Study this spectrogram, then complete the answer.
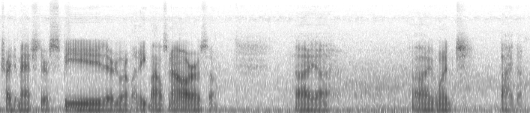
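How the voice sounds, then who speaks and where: Audible room echo surrounds a man speaking at a fairly slow pace, with a fairly low pitch and monotone, flat intonation. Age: 60s. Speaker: YouTube vlogger. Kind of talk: casual vlog monologue. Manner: halting, many fillers.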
